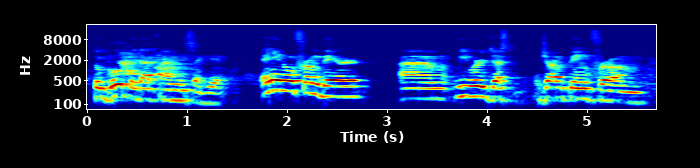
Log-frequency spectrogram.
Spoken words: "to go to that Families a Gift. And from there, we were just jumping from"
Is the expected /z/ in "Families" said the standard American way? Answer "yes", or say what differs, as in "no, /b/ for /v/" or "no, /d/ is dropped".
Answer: no, /s/ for /z/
